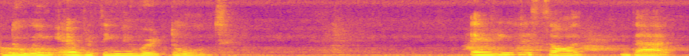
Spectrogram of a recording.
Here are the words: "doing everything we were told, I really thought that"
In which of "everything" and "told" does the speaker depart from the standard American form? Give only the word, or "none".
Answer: everything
